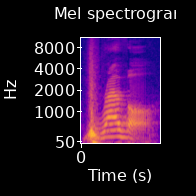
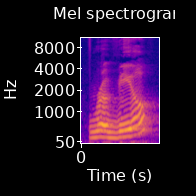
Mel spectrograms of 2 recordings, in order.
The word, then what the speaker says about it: reveal: very common word reveal we're talking about revel revel reveal Revel notice the difference in the vowel sound this is a short sound o Revel long sound reveal he reveled in his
